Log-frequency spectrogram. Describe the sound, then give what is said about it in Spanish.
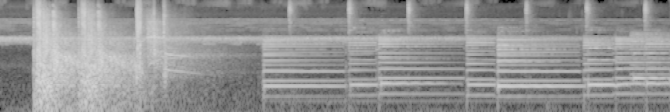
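Several loud, sharp gunshots crack in quick succession near a train. They are followed by a sustained harmonic tone that pulses on and off in a steady pattern. “a ver si siguen los tiros”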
